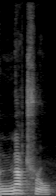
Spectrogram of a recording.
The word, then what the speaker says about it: natural: Và cái chữ A ở đây mình không đọc là ne, nhớ chưa? Không phải âm E đâu, mà nó là âm E bẹt, đọc là na, natural.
